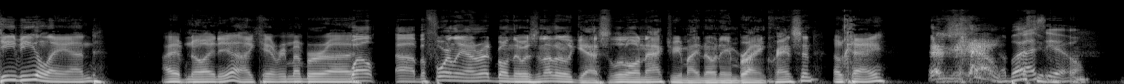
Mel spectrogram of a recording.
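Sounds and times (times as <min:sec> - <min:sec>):
speech: 0:00.0 - 0:11.0
person sneezing: 0:09.3 - 0:10.1.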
